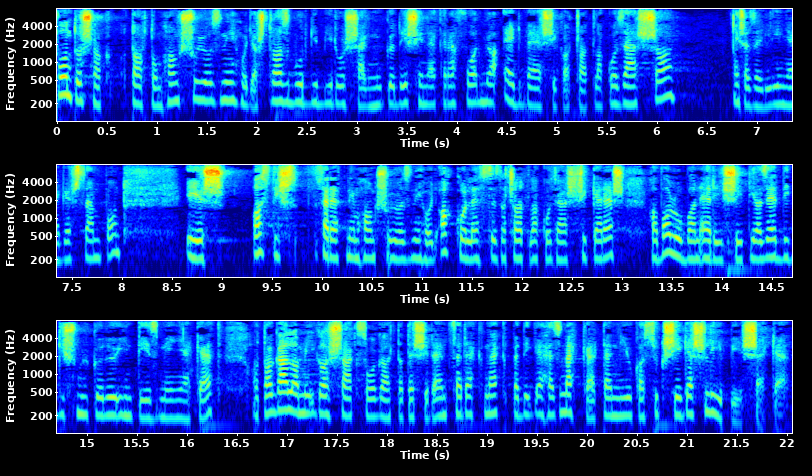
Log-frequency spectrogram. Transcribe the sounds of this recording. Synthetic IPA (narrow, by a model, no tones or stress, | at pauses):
fo̞n̪t̪o̞ʃnɒkt̪ɒrt̪o̞mhɒŋkʃuːjo̞zniɦo̞ɟɒʃt̪rɒzburɡibiːɾoːʃaːɡmyːkø̞d̪eːʃeːnɛkrɛfo̞rmjɒʔɛɟbɛɛʃikɒt͡ʃɒt̪lɒko̞zaːʃːɒl | eːʃɛzɛɟleːɲɛɡɛʃsɛmpo̞nt̪eːʃɒst̪iʃsɛɾɛt̪neːmɦɒŋkʃuːjo̞zniɦo̞ɟɒkːo̞rlɛsːɛzɒt͡ʃɒt̪lɒko̞zaːʃːikɛɾɛʃhɒvɒloːbɒnɛɾøːʃiːt̪iɒzɛd̪ːiɡiʃmyːkød̪øːint̪eːzmeːɲɛkɛt̪ɒt̪ɒɡaːlːɒmiiɡɒʃːaːkso̞lɡaːlt̪ɒt̪aːʃiɾɛnt̪sɛɾɛknɛkpɛd̪iɡɛɦɛzmɛkːɛlt̪ɛnːijykɒsykʃeːɡɛʃleːpḛːʃɛ̰kɛ̰t̪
